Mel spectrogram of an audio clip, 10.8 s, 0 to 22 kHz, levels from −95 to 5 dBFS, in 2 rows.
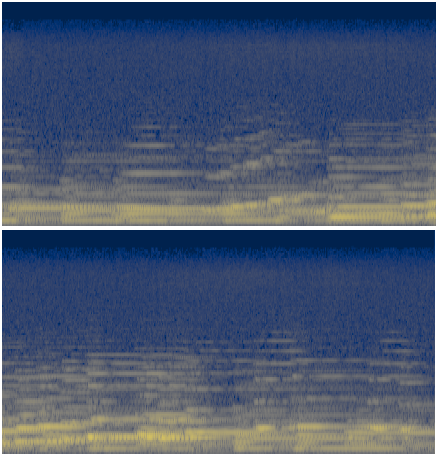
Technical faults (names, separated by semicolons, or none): none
